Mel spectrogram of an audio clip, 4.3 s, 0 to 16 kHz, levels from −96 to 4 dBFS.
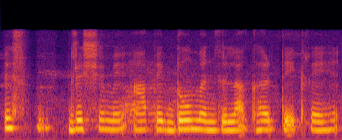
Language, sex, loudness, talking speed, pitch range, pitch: Maithili, female, -16 LUFS, 155 wpm, 190-205 Hz, 195 Hz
